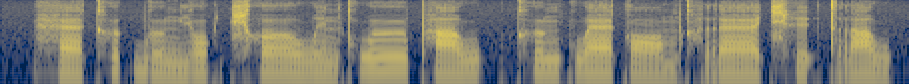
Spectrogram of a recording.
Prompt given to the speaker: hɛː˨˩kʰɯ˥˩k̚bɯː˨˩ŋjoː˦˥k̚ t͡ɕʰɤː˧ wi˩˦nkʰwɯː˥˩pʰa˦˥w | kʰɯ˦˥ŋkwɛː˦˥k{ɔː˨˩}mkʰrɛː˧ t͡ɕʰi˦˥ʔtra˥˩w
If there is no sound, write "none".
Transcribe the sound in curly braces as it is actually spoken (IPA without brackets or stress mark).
ɔː˨˩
